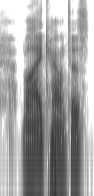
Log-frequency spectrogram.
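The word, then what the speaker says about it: viscountess: heard it vai countess there's an S I've heard you don't pronounce yes whatever vie countess has requested permission to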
